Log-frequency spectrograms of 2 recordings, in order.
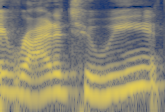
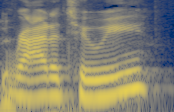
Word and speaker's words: Ratatouille: I can't say Ratatouille. It sounds very weird when I say it. – That's how it's said. – Ratatouille? – Yeah.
